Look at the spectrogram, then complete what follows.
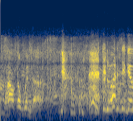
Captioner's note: Leslie laughs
